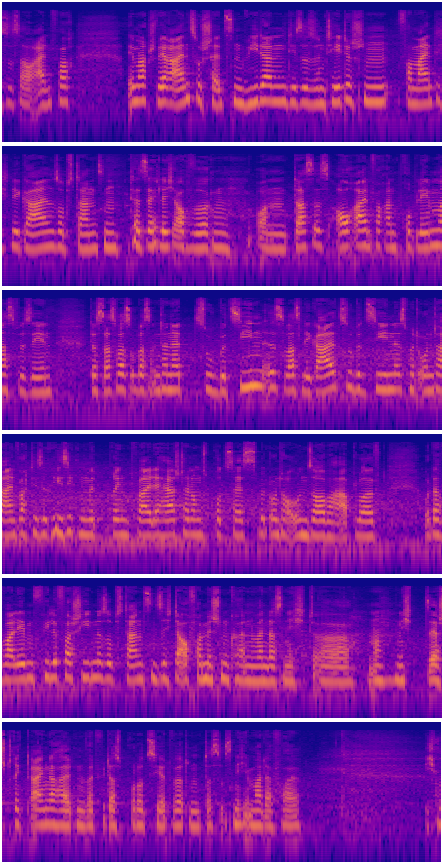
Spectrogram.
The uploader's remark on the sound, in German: In der Kleingartenkneipe El Horst.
